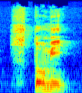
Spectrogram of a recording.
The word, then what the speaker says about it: 瞳: 눈동자를 의미하는데 발음이 히토미.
